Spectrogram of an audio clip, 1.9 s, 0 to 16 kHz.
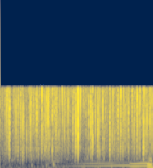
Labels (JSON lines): {"label": "biophony, cascading saw", "recorder": "SoundTrap 600 or HydroMoth"}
